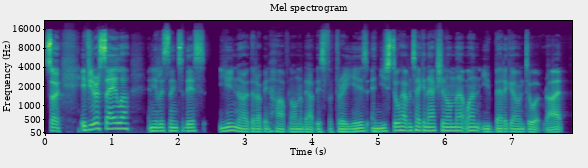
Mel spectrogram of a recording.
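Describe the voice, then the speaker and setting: Emphatic low-voiced male podcast host. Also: expressive, fast, a little mellow, no echo, studio quality. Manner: emphatic, punchy, casual with swearing; acts out listeners' and clients' voices. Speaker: podcast host and business coach. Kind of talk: solo podcast monologue.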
